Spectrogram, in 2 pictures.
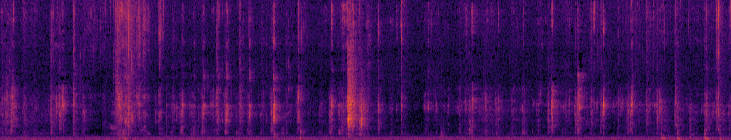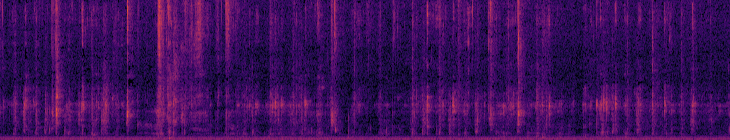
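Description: Close-miked eating sounds: chewing, biting and wet mouth smacks while eating a buttery deshelled seafood boil. There are many short clicks and smacks, one louder bite about seven seconds in, over a steady low hum.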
